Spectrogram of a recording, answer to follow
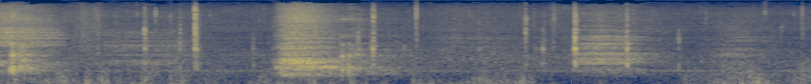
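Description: Rustling and handling noises close to the microphone, most likely wet outdoor clothing being handled: three short bursts of rustle with a few sharp clicks between them.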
